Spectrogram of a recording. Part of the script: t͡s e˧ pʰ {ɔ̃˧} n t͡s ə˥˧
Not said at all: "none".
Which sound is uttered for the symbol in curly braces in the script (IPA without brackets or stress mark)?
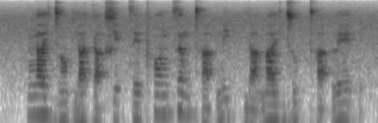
ɔ̃˦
